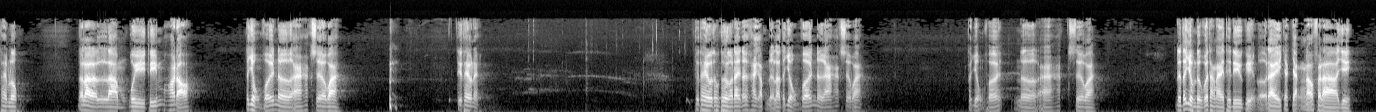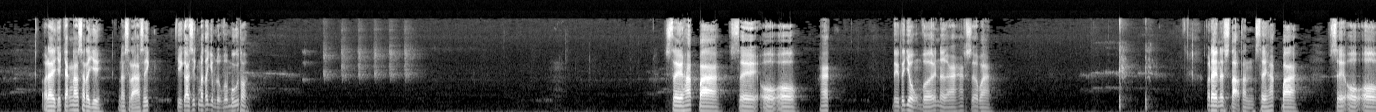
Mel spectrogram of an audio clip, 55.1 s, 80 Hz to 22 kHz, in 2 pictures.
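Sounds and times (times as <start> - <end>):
faint drawn-out pitched call: 7.7 - 29.2, 29.9 - 36.9, 38.2 - 47.6, 49.1 - 52.4.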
